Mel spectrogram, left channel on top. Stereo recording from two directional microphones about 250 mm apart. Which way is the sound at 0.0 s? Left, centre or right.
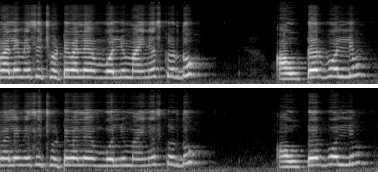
Centre.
